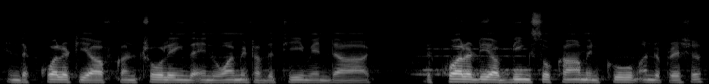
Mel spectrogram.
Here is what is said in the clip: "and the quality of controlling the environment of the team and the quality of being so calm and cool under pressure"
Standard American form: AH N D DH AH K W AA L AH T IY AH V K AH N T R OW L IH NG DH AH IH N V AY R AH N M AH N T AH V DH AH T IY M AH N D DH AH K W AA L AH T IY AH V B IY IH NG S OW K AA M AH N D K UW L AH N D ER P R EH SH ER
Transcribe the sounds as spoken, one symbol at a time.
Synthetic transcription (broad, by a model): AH N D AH K W AA L AH T IY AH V K AH N T R OW L IH NG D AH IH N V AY AH M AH N T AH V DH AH T IY M AH N D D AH K W AA L AH T IY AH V B IY IH NG S OW K AA M AH N D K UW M AH N D ER P R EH SH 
